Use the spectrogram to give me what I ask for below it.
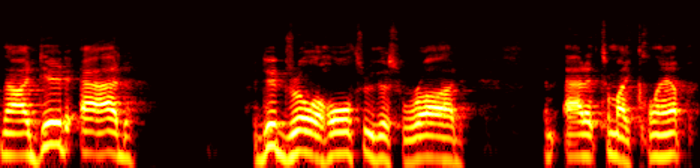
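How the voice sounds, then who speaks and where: A man's voice: medium pitch, warm tone. A man giving a casual workshop demo of his sharpening setup, explaining step by step in a plain-spoken way. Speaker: sawmill owner showing his setup. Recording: echoey, mics off.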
